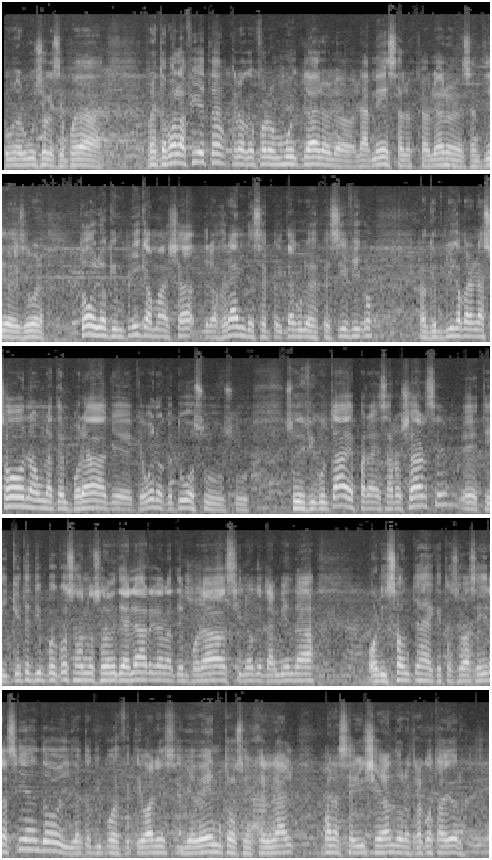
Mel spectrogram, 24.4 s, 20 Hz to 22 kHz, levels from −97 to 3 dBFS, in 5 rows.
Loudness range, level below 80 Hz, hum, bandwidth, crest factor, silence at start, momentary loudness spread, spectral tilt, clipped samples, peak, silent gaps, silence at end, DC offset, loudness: 2 LU; -46 dBFS; none; 19.5 kHz; 16 dB; 0 s; 8 LU; -4.5 dB/octave; under 0.1%; 0 dBFS; none; 0 s; under 0.1%; -15 LUFS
